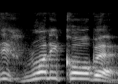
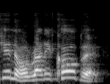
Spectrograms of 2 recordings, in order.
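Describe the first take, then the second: First: RONNIE with a round O, high and slow; correcting pronunciation. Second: High, louder Dominican-accented imitation; father's Dominican accent. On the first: Retold or imitated. Son corrects his dad's accent, high insistent RONNIE with a round O. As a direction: correct him, stretching RONNIE with a clear O. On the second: Dominican dad names the comedian to his son, imitated accent. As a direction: imitate a Dominican dad saying RANNY for Ronnie. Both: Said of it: "Yeah, it's the accent".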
